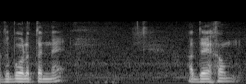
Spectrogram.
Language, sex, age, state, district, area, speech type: Malayalam, male, 30-45, Kerala, Malappuram, rural, spontaneous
